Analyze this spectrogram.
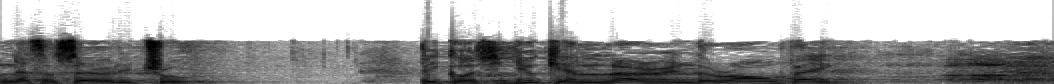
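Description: A man speaks with animation through a microphone to an audience.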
